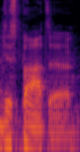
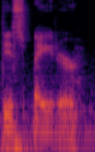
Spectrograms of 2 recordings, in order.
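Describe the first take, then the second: First: The word is said in a posh, refined accent. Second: The word is said in a Southern-sounding accent. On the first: "I sound all hoity-toity" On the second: "it makes me sound like I got a southern accent"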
